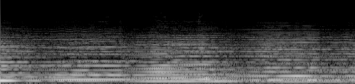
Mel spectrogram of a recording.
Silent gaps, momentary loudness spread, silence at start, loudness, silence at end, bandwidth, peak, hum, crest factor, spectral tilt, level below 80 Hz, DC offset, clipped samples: none; 6 LU; 0 s; -22 LUFS; 0 s; 8.2 kHz; -6 dBFS; none; 14 dB; -8.5 dB/octave; -52 dBFS; under 0.1%; under 0.1%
